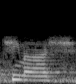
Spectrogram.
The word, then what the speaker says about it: Chemosh: And Chemosh, C-H-E-M-O-S-H, Chemosh, we'll pronounce it Chemosh, was the chief god of the Moabites.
